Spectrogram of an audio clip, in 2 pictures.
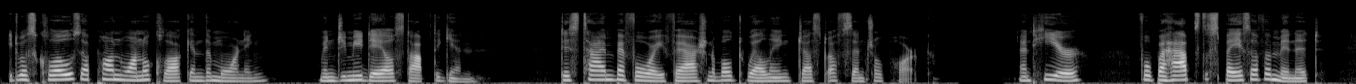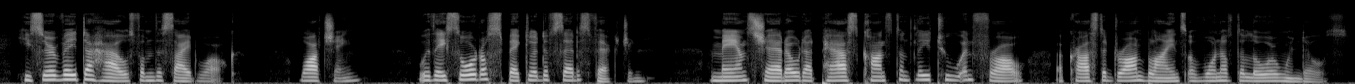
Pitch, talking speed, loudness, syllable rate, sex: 180 Hz, 140 wpm, -21 LUFS, 4.8 syllables/s, female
